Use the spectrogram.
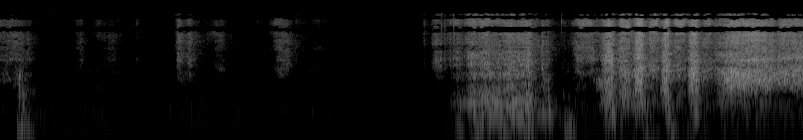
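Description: A metal utility knife blade scrapes and slices into the top edge of a large, solid, dry block of green floral foam with layered cut edges, held in a hand with red nails. Three light, brief scrapes are followed by a louder, continuous dry crunching and rasping with a bright, hissy texture as the blade cuts steadily through the foam.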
